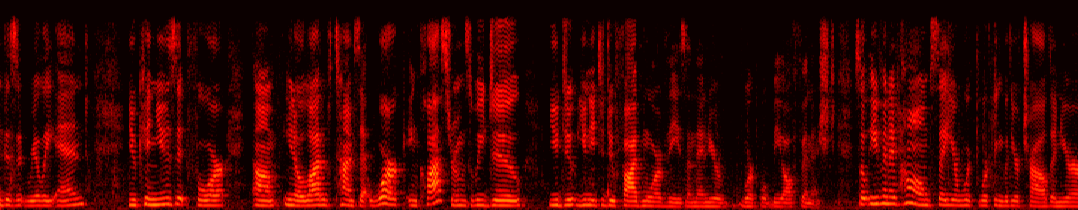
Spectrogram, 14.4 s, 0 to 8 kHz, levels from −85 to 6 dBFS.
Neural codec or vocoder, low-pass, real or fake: none; 7.2 kHz; real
